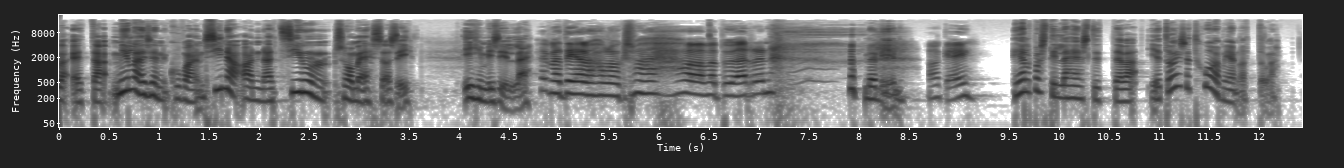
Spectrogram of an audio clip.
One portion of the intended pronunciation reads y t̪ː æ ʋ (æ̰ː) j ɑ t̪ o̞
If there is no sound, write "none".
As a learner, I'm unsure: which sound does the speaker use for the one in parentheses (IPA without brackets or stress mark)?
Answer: æ̰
